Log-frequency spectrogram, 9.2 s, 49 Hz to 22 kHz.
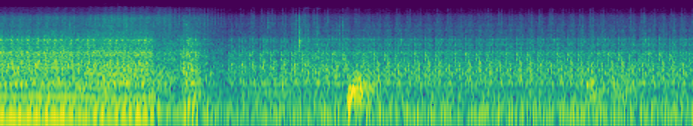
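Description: Cold V8 fires, then settles into a steady, even idle with a deep regular beat and no knock or miss. Healthy.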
